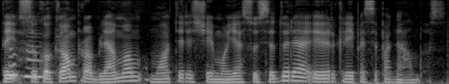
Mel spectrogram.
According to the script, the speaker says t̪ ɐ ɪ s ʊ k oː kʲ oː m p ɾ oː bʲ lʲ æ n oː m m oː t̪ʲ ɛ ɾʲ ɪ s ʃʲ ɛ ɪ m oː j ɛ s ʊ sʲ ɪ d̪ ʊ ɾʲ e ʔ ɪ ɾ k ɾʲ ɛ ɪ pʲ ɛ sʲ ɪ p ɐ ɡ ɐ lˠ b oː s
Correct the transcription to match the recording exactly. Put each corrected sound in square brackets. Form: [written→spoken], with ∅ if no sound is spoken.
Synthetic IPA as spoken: t̪ ɐ ɪ s ʊ k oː kʲ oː m p ɾ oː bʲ lʲ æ [n→m] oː m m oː t̪ʲ ɛ ɾʲ ɪ s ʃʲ ɛ ɪ m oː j ɛ s ʊ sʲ ɪ d̪ ʊ ɾʲ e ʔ ɪ ɾ k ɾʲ ɛ ɪ pʲ ɛ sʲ ɪ p ɐ ɡ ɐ lˠ b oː s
